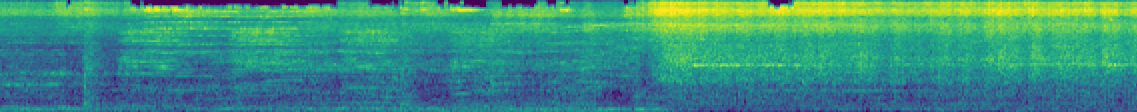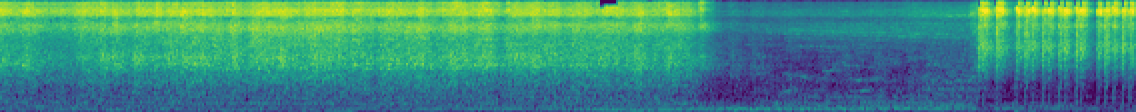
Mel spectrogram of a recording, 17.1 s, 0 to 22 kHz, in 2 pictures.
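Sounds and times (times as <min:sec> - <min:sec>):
music: 0:00.0 - 0:07.3.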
